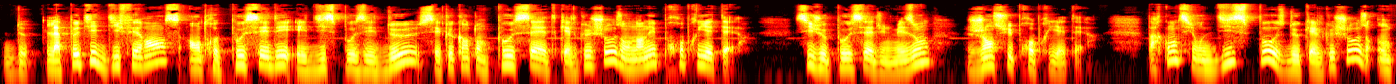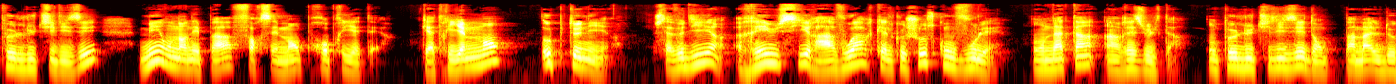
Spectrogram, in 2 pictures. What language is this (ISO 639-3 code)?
fra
